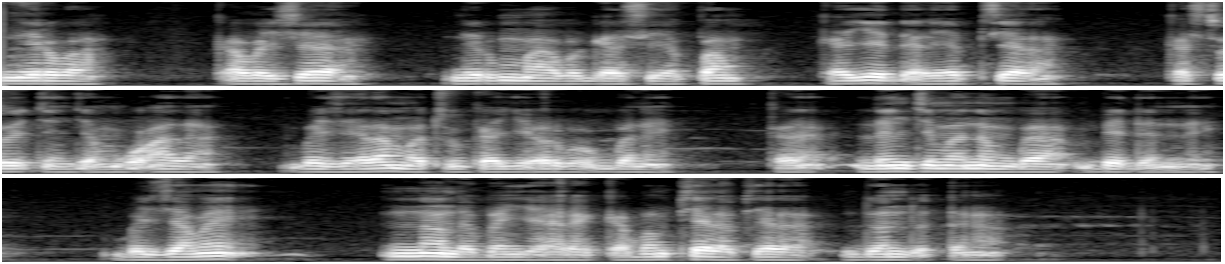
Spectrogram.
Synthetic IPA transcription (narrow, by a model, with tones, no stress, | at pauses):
nɨ˦ɾɨ˦ba˦ | ka̰˨βɛ˨ʒɛ˦ja˨ | nɨ˦ɾɨ˦bmaː˦bɛ˨ɡa˨sɨ˦ja˨pa˦m | ka˨jɛ˦da̰˨lɪ˨ja˦pi˦ɛ˦la˨ | ka˨so˦d͡ʒɪ˨nd͡ʒa̰˨mwɔ̰˦ʔa̰˦la˨ | bɛ˨ʒɛ˨˦la˦ma˨tuː˦ka˦jɪ̰˦ʔɾɡʊ̰˨˦ɡ͡bɨ˦nɨ˨ | ka̰˨lɨ˦nd͡ʒɪ˦ma˦nɨ˦m˨ɡ͡ba˦bɛ˦dɨ̰˨nːɨ˨ | bɛ˨ʒa˨mɨ˦ | nɨ˦ŋda˨bɨ˦nja˨ɾɨ˨ka̰˨bɨ˦m˦pi˦ɛ˦la˨pi˦ɛ˦la˨do˦n˦do̰˨tɨ˦ŋa˨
